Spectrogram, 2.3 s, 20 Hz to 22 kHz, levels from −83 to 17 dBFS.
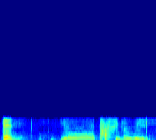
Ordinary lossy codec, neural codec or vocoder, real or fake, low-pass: none; codec, 32 kHz, 1.9 kbps, SNAC; fake; 3.6 kHz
